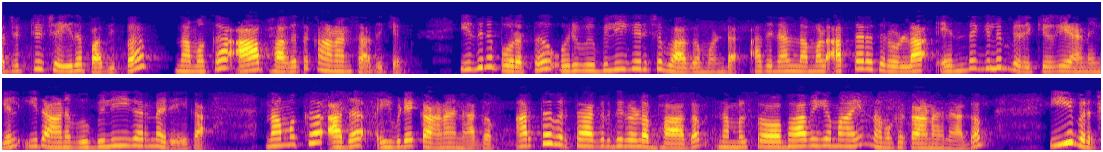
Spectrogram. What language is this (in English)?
Malayalam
